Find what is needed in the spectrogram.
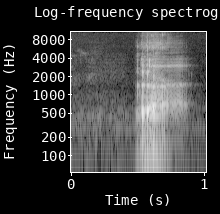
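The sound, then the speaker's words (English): A single loud burp after eating oatmeal, rising abruptly, holding briefly and fading within half a second, heard alone with no talking. “I also just ate oatmeal, so if I burp during this episode,”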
